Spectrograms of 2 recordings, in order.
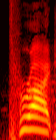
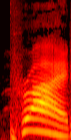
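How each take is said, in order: First: Second louder shout of pride; loud unison call. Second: Congregation shouting pride; loud unison call. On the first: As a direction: call it out together again. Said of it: "Say it again". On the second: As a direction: call the word out together. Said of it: "can you say it with me". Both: Real, not acted.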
